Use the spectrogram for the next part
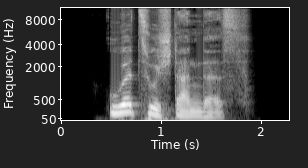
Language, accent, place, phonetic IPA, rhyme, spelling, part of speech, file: German, Germany, Berlin, [ˈuːɐ̯ˌt͡suːʃtandəs], -uːɐ̯t͡suːʃtandəs, Urzustandes, noun, De-Urzustandes.ogg
- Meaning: genitive singular of Urzustand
